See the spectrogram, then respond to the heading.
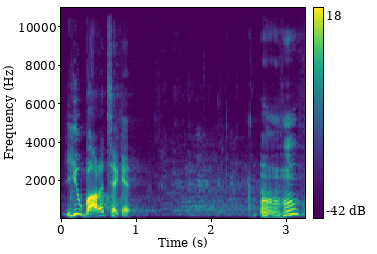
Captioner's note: congregation laughing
